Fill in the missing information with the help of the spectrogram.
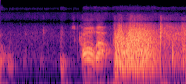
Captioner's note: gunshot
